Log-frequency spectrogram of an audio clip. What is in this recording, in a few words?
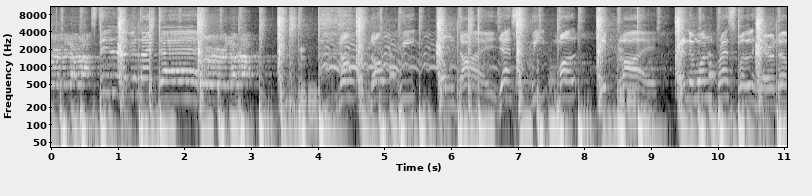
reggae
